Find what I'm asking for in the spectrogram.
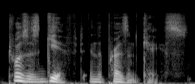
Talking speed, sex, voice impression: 215 wpm, male, masculine, adult-like, fluent, slightly refreshing, sincere, slightly kind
